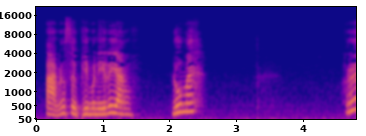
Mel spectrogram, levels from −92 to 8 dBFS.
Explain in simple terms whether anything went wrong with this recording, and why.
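HE-AAC compression runs throughout the speech: s sounds come out gritty and metallic, and the treble sounds bright but artificial. The likely cause is the codec keeping only the lower frequencies and faking the highs by copying lower bands upward, so they don't match.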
